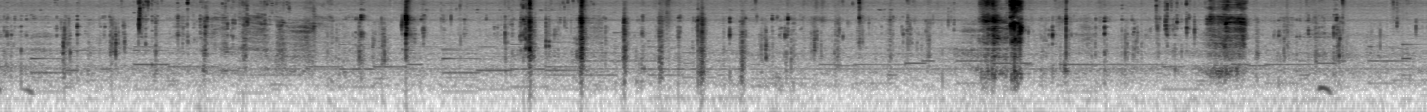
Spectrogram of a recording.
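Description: Close-miked eating sounds of spicy tteokbokki: many small clicks of biting and chewing, with two longer, louder noisy mouth sounds past the middle, over quiet background music with held notes.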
